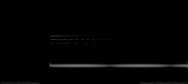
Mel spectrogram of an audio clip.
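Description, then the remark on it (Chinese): A single bell chime is struck once to call the listener into a trance during hypnosis, its clear bright tone ringing out and sustaining steadily with a slight wavering pulse. It is fairly loud, with no one speaking. “这是我的钟声，我用它来召唤你进入恍惚的状态。”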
